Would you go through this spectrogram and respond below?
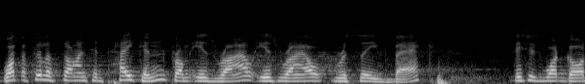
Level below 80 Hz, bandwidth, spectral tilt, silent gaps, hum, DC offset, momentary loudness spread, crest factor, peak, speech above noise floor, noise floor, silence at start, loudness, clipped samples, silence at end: -42 dBFS; 4.6 kHz; -11 dB/octave; none; none; under 0.1%; 7 LU; 16 dB; -6 dBFS; 28 dB; -48 dBFS; 0.05 s; -21 LUFS; under 0.1%; 0 s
